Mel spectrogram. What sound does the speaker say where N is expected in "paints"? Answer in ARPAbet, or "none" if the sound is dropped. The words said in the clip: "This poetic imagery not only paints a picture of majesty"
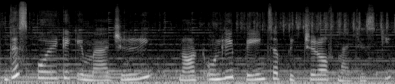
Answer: N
